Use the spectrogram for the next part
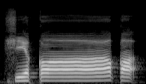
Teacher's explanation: So yang ni qalqalah kubra. Yang ni kita panggil kubra sebab dia berhenti.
